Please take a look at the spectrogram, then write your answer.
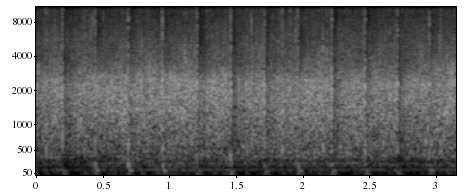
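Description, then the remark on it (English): A large church audience claps steadily for parents and grandparents during a service, a dense, sustained wash of applause from many hands at a loud, even level with no voices standing out. “And I think we should give our parents and grandparents a good hand of applause as well.”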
